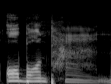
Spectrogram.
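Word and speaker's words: Au Bon Pain: By the way, Aubon Pain is pronounced Aubon Pan.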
